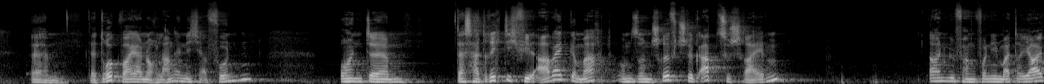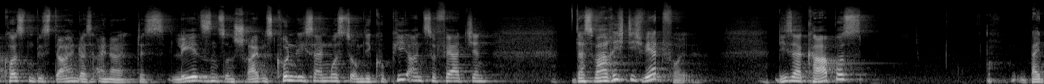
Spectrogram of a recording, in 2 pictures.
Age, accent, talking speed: 40-59, German, 130 wpm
